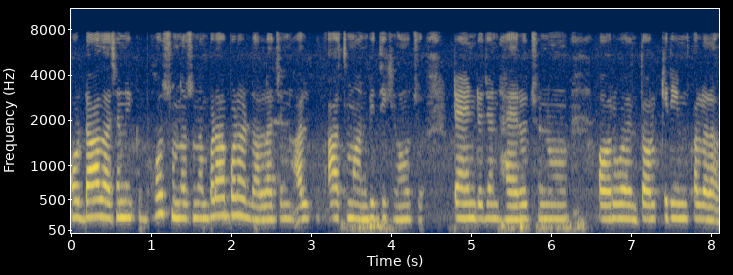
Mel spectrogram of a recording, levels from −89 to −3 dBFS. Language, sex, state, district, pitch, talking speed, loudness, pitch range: Garhwali, female, Uttarakhand, Tehri Garhwal, 220 Hz, 190 wpm, -18 LUFS, 210-230 Hz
